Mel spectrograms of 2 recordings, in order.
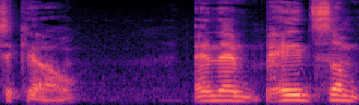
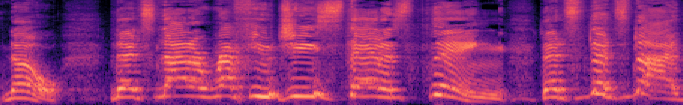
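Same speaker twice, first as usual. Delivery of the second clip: outraged rant; 9 semitones higher than usual. Real, not acted. Ranting, outraged at refugee claims.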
